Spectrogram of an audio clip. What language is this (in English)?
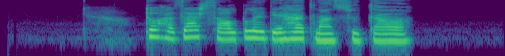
Central Kurdish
